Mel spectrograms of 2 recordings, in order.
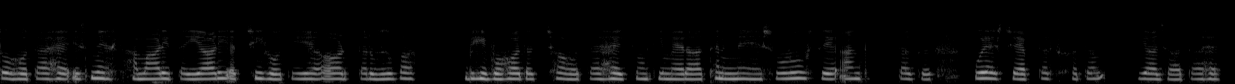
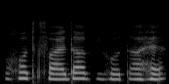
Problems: none marked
